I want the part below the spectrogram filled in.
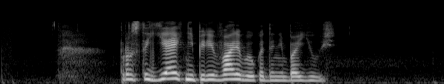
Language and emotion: Russian, angry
